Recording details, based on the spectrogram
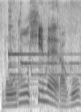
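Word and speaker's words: モルヒネ: 자, 이렇게 양귀비를 든 아이들의 사진도 남아 있는데 당시 사람들은 몰핀을 이제 몰핀이라 발음하지는 않고 일본어로 모루히네라고 불렀어요.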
